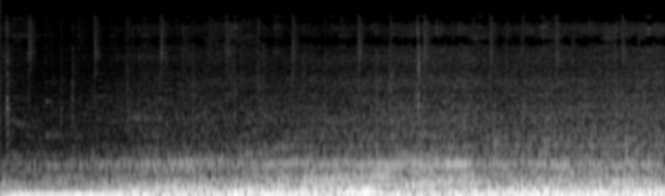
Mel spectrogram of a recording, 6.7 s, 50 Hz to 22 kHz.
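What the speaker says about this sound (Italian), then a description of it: "Proviamola subito partendo da fermi e vediamo come va il cambio delle marce e l'accelerazione del" Volkswagen Golf 2.0 TDI diesel hatchback with DSG gearbox pulling away from a standstill and shifting up, a steady close engine rumble and road drone that builds smoothly for several seconds without pause.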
